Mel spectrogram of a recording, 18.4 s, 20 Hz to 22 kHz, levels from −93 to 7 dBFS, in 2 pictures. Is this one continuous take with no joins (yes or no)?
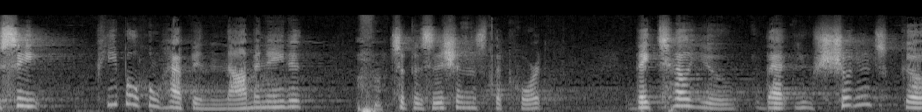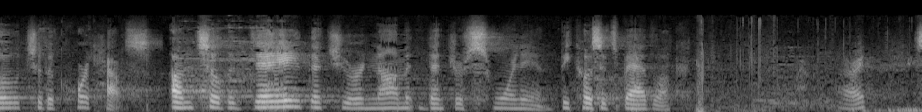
no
